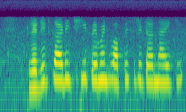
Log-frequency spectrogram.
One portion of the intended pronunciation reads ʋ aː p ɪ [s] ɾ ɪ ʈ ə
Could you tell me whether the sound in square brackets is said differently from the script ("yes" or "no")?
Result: no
